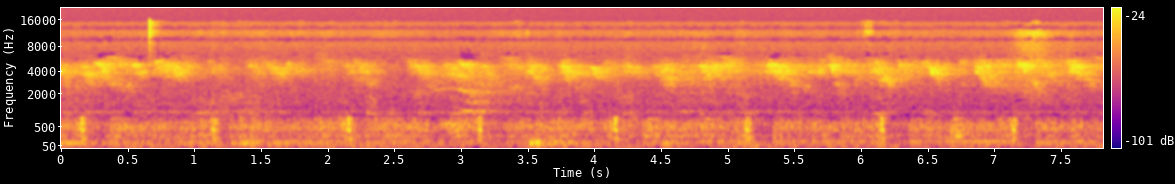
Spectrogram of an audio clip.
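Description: Faint small birds chirping over and over in the background, with a few soft clicks from the plastic battery housing being handled.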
